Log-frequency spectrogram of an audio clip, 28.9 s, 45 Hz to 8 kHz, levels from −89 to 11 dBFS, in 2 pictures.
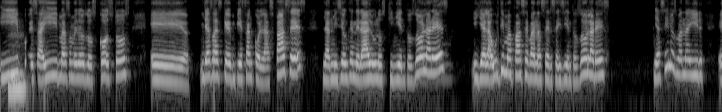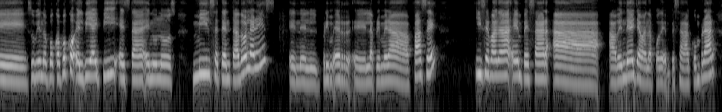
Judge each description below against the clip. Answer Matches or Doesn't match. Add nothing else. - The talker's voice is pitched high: Matches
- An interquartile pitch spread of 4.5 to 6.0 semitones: Doesn't match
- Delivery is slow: Doesn't match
